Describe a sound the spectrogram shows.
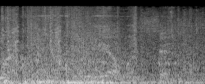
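Rapid gunfire bursts close by.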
